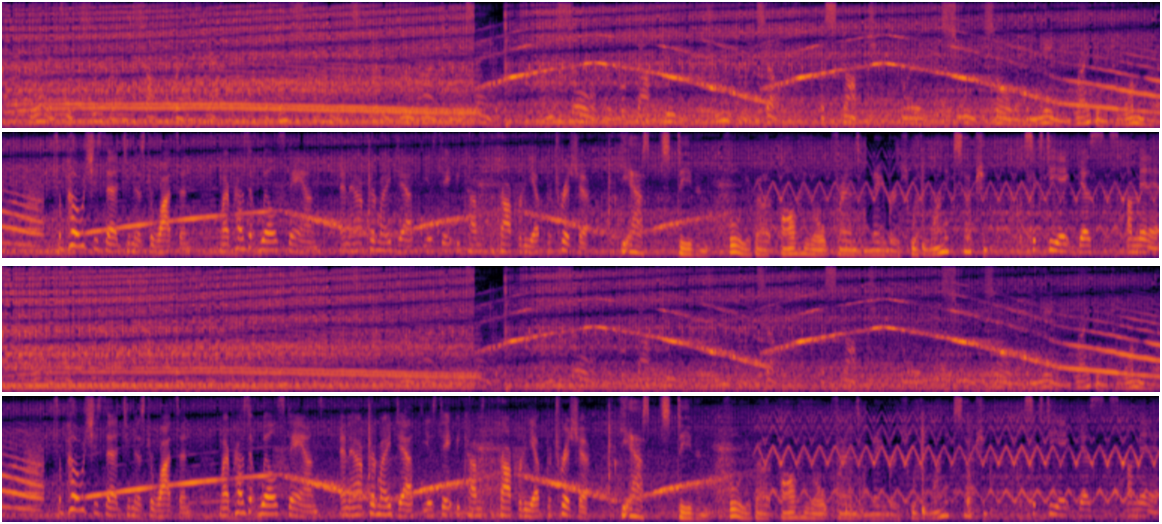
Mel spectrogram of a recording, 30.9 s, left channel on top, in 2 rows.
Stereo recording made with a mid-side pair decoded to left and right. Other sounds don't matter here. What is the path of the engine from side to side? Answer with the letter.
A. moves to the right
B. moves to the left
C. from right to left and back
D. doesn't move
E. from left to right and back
B.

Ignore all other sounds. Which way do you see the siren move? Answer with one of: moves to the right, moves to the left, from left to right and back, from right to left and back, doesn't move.
moves to the right.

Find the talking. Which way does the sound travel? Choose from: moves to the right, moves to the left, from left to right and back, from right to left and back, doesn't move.
from left to right and back.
